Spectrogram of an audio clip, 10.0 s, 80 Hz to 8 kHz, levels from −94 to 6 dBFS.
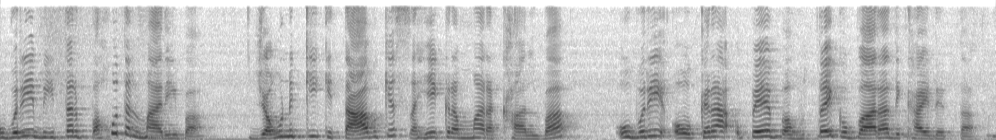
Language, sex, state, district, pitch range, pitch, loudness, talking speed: Bhojpuri, female, Bihar, Gopalganj, 200-295 Hz, 260 Hz, -25 LUFS, 125 wpm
